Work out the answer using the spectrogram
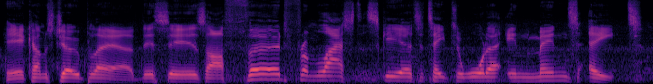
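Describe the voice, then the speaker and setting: A man giving live water ski commentary in a measured way, with frequent fillers. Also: mid-range voice, a bit bright, slight background noise.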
